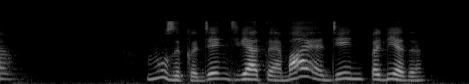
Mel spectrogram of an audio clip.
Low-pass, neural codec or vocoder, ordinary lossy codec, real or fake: none; codec, 16 kHz, about 1 kbps, DyCAST, with the encoder's durations; none; fake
